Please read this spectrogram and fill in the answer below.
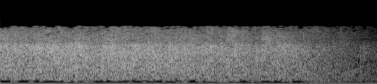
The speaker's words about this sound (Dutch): Ja, een applaus. Ja.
